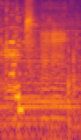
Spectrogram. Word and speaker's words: herbs: I'm pretty sure it's I've heard it both ways I know it's one of those things I'm not really sure about but I'm pretty sure it's herbs I think the age is silent you can actually use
